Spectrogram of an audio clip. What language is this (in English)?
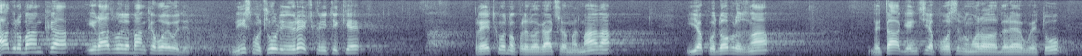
Serbian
